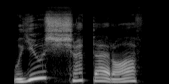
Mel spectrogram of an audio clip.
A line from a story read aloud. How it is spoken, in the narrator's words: shouted a woman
